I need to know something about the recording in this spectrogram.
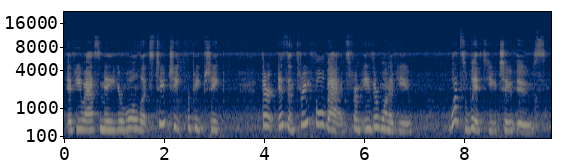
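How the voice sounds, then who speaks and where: A woman's voice: sits high, lively intonation, takes it slowly, a little mellow, a little hiss or hum, low-quality recording. A woman voicing a tough, no-nonsense old ewe in a children's storybook. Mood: suspicious, firm. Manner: firm, no-nonsense. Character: tough old suspicious female sheep, leader of flock. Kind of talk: children's storybook read-aloud.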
